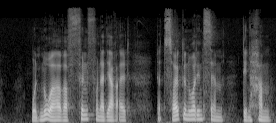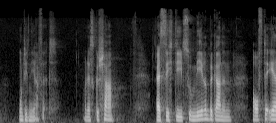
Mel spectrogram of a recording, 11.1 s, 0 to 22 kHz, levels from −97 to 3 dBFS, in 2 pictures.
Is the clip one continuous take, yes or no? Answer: no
